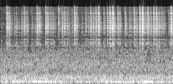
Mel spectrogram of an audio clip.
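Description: Steady low drone of engine and road noise inside the cabin of a moving car.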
